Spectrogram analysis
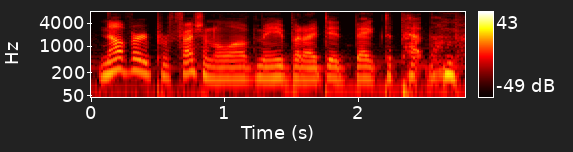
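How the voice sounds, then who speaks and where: Male true-crime podcaster: higher-pitched, bright, wry and candid, conversational, faint music underneath. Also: quick pace. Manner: conversational, wry, hesitant asides. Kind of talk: fictional podcast narration and dialogue.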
